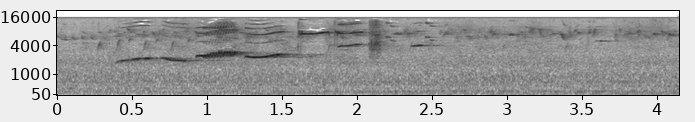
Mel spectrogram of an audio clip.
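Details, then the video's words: Blackbird perched at a treetop delivers a mellow whistled warble that rises and dips, followed by a few faint high twittering notes, then fades into soft background noise. "IL canto del merlo"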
